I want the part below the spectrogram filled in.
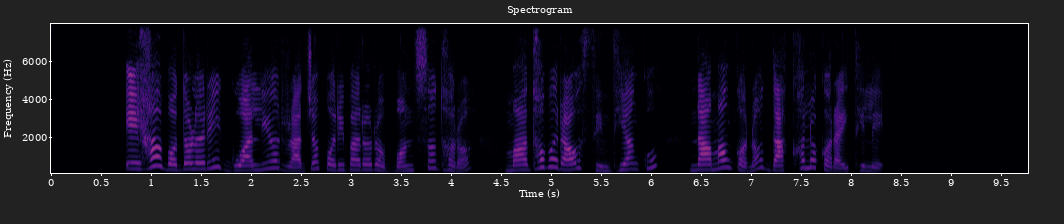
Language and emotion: Odia, neutral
